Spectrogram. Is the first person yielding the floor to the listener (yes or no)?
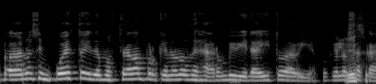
yes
